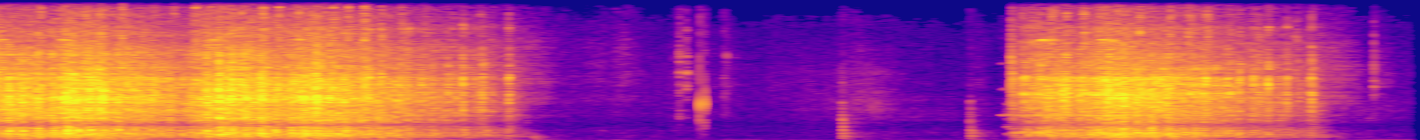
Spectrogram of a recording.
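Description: A sewing machine stitches elastic into palazzo pants in two loud continuous runs, with a pause of a few faint clicks and handling noises between them.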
